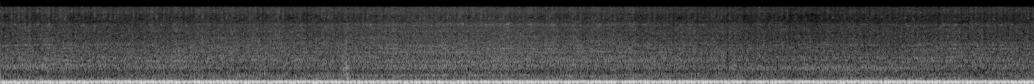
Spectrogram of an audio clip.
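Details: 2007 GXP with Sloppy Stage 3 cam, VATS and DOD deleted via HP Tuners, first start-up idle after retightening loose front rockers: lumpy choppy steady deep burble, no popping or ticking on top; loose-rocker popping now fixed, healthy idle.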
